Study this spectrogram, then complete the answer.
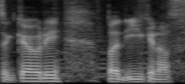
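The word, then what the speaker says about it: Ghoti: goatee cards and uh it's official pronunciation is goatee I do have a I haven't seen a uh Yu-Gi-Oh official TCG video where they do pronounce it goatee but you can also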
